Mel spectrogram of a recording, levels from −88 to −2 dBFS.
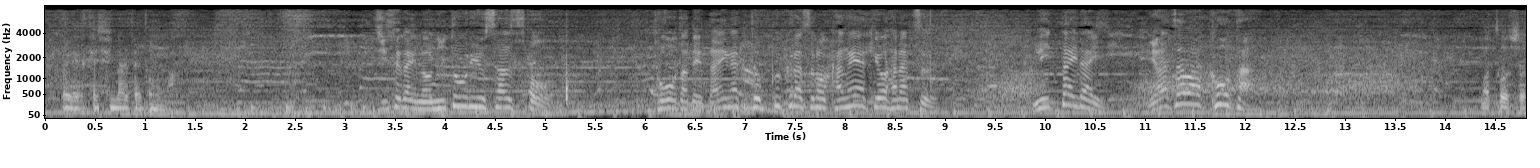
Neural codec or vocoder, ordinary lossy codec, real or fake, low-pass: autoencoder, 48 kHz, 128 numbers a frame, DAC-VAE, trained on Japanese speech; MP3, 48 kbps; fake; 7.2 kHz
